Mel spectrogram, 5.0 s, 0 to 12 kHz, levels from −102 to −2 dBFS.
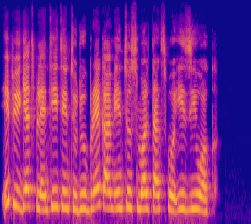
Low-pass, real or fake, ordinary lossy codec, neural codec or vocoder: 10.8 kHz; real; Opus, 32 kbps; none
